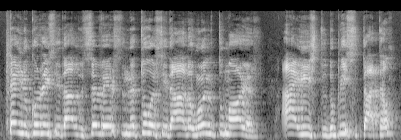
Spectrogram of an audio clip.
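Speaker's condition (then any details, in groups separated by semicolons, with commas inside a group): Cerebral palsy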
